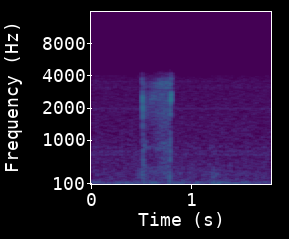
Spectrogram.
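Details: A young tawny owl at a window in Estonia on 8 May 2016 gives one hoarse, wheezy hiss of about a third of a second, high and breathy, against a quiet background.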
